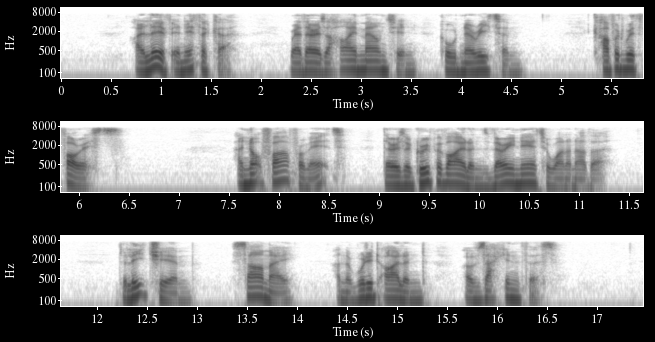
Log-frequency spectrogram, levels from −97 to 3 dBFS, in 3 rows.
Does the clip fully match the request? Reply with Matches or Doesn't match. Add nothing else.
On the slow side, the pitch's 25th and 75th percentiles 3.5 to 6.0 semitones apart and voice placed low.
Matches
